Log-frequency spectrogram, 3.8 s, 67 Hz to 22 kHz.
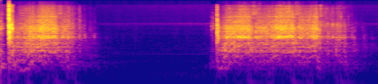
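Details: Murray 40-inch yard tractor, 12.5 hp engine, after finding a rusty solenoid terminal: two short cranking bursts without catching; cranks but won't start, no spark found, starter smoking hot, owner suspects the magneto.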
